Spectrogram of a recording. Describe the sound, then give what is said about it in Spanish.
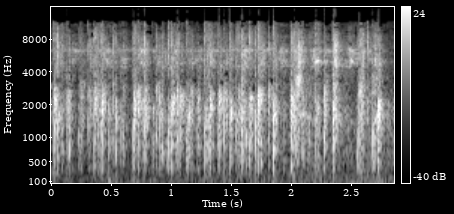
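Bilingual church audience applauding to give the Lord a hand: a dense, loud patter of many hands clapping together, sustained through the whole moment with slight surges and no clear voices. “Give the Lord a hand. Dele un aplauso al Señor.”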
